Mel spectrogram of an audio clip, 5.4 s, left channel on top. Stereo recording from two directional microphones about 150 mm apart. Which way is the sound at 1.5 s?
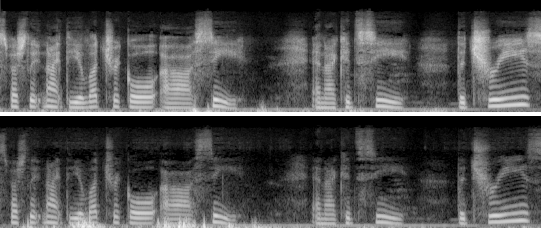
35° left (ahead or behind).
